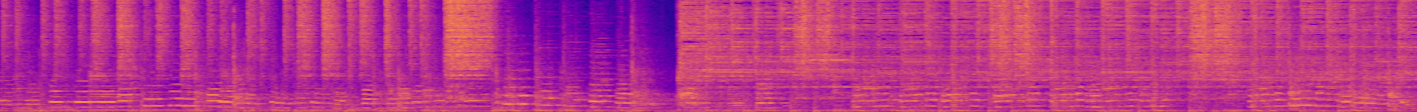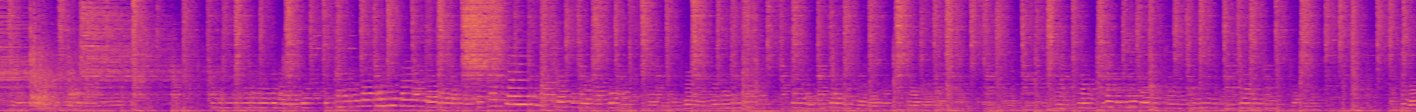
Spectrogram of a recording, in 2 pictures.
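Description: Live jazz-funk band: a flugelhorn plays a melodic solo over drum kit, electric bass guitar and electric keyboard.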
